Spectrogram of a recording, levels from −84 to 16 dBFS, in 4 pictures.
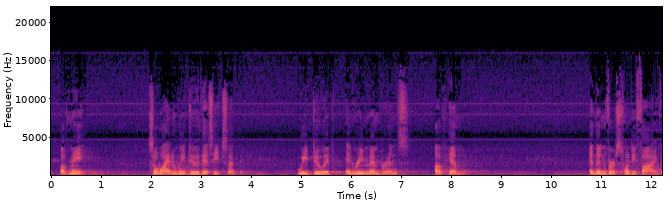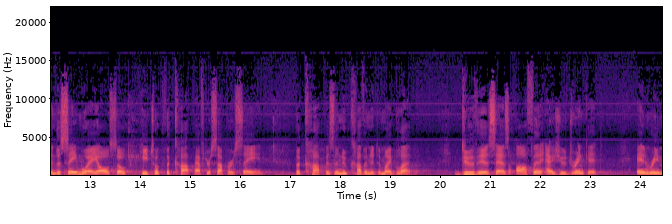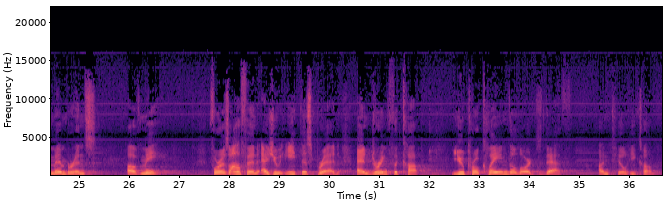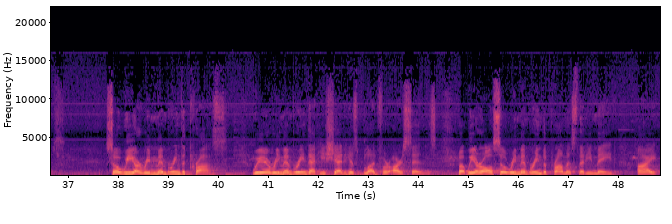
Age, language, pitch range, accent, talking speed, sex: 50-69, English, 135-200 Hz, American, 125 wpm, male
